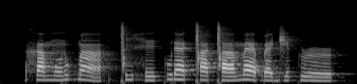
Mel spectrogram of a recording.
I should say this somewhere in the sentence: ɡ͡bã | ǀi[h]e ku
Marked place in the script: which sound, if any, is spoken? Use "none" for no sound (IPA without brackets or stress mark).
h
